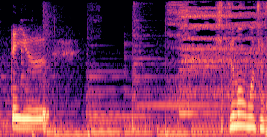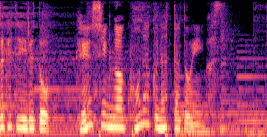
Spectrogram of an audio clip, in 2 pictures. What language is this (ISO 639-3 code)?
jpn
